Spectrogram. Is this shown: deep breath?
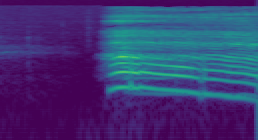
yes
